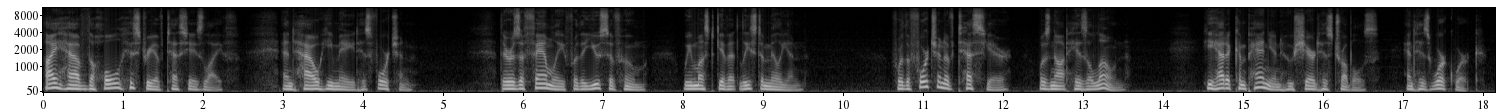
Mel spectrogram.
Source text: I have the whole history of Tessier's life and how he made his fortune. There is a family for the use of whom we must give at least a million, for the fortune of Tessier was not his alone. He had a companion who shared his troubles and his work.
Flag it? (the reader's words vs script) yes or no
yes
